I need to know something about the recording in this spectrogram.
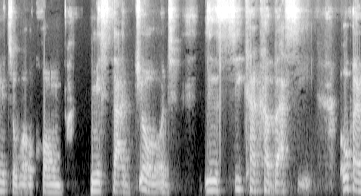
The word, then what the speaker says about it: Nsikakabasi: Um I'm actually really glad. I mean like the way you you actually pronounc in Sikabasi. I mean that's that's absolutely very good.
